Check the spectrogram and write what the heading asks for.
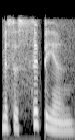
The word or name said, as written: Mississippian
